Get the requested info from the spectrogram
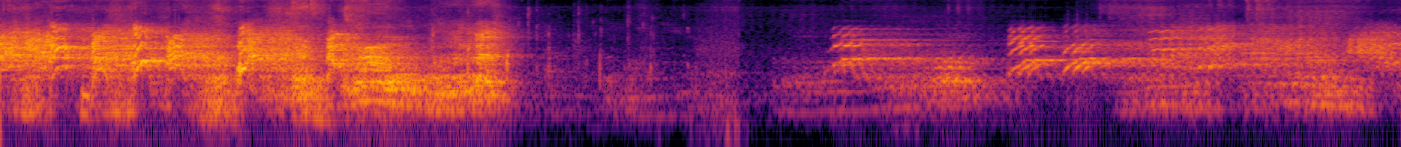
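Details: Eleven puppies crowd a single food bowl and squabble over it: a dense burst of overlapping yelps and snarls for about three seconds, a short lull, then high, wavering whines and yips, with a person shouting nearby.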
